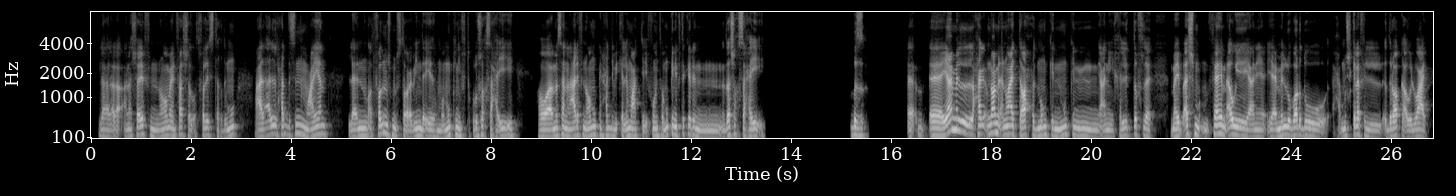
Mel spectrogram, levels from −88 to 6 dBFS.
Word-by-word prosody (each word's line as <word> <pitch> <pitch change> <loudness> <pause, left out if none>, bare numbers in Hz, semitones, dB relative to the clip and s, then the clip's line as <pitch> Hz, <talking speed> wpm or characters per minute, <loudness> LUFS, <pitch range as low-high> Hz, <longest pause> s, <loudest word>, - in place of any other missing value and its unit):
لا، 110 -1 -5
لا، - - -4
لأ - - -5
أنا 110 0 -5
شايف 135 +4 -1
إن 110 -2 -4
هو 115 +3 -2
ما 130 0 0
ينفعش 130 +2 -4
للأطفال 125 +3 -6
يستخدموه، 120 +1 -6 0.4
على 115 +1 +3
الأقل 130 +5 0
لحد 140 -1 -4
سن 155 +4 -5
معيّن. 140 +5 0 0.4
لأن 120 +2 0
الأطفال 145 +5 -2
مش 150 -4 -4
مستوعبين 120 -1 -1
ده 110 - 0
إيه، 110 -1 -2
هم 105 0 -6
ممكن 130 +1 -1
يفتكروه 120 +1 -6
شخص - - -5
حقيقي. - - -3 0.5
هو 110 0 +6
مثلًا 125 -1 0
عارف 125 +2 +2
إن 120 - 0
هو 120 - 0
ممكن 135 -1 -3
حد 125 +1 -4
بيكلمه 115 +1 -1
على 115 - -2
التليفون 120 +1 -5
فممكن 135 +4 -2
يفتكر 140 0 -2
إن 100 -3 -3
ده 130 - +4
شخص 135 -1 -3
حقيقي. 115 0 -2 1.7
بالض 125 -2 -1 0.8
آآ، - - -2
ب 130 -3 -10
آآ، 125 -1 +6
يعمل 185 - +6
حاجة 150 0 +2
نوع 165 +4 +6
من 170 - +3
أنواع 145 +3 +5
التوحّد 130 -3 +3
ممكن 125 -2 -1
ممكن 120 -5 -2
يعني 110 0 -2
يخلّي 115 +4 -6
الطفل 125 -2 -3 0.4
ما 115 - +2
يبقاش 140 +5 +2
م 130 -6 -3
فاهم 150 -1 +4
أوي، 135 -4 +4
يعني 110 0 0
يعمل 115 +5 +1
له 135 - +3
برضه 125 -4 +1
ح - - -17
مشكلة 135 +5 0
في 145 - -10
الإدراك 115 +4 -1
أو 105 - 0
الوعي، 110 0 +3
125 Hz, 165 wpm, -24 LUFS, 115-135 Hz, 1.7 s, هو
